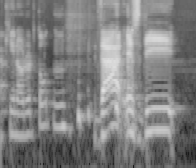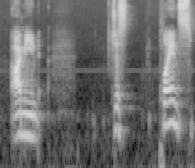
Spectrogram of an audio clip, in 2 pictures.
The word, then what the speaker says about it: Kino der Toten: I never pronounce it right. I pronounce it Keener de Toten. yeah, Kino der Toten.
